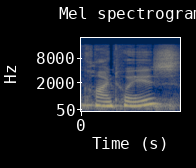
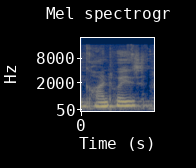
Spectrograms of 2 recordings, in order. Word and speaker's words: Contois: So my name is Contois. That's how I pronounce the last name. A lot of people out in Manitoba would also say Contois.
